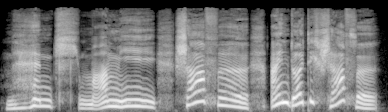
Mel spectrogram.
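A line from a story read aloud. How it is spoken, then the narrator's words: Giggling boys. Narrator (German): sie kichern und sagen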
